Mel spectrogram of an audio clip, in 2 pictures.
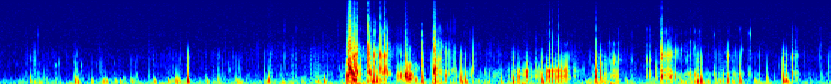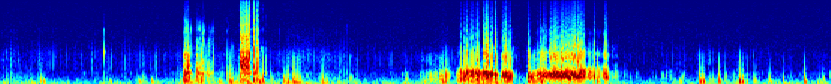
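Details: ASMR recording of stomach growling: loud bubbling, gurgling bowel sounds in irregular bursts with squeaky rumbles; borborygmi.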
